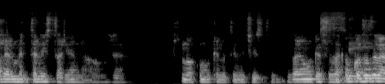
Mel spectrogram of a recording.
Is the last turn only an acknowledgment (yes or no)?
yes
